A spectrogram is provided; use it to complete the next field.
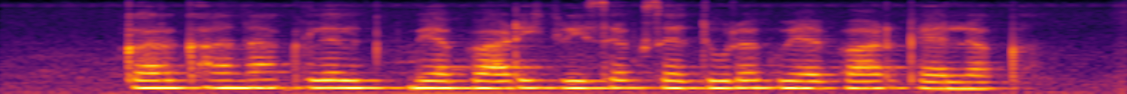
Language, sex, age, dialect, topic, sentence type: Maithili, female, 18-24, Southern/Standard, agriculture, statement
